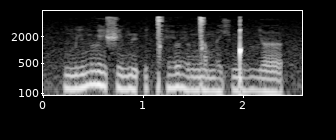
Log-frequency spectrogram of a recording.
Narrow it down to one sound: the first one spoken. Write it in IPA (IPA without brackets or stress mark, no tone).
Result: m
